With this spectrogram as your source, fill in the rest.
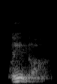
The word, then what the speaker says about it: Reebok: Reebok. 2 syllables. Sounds good.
